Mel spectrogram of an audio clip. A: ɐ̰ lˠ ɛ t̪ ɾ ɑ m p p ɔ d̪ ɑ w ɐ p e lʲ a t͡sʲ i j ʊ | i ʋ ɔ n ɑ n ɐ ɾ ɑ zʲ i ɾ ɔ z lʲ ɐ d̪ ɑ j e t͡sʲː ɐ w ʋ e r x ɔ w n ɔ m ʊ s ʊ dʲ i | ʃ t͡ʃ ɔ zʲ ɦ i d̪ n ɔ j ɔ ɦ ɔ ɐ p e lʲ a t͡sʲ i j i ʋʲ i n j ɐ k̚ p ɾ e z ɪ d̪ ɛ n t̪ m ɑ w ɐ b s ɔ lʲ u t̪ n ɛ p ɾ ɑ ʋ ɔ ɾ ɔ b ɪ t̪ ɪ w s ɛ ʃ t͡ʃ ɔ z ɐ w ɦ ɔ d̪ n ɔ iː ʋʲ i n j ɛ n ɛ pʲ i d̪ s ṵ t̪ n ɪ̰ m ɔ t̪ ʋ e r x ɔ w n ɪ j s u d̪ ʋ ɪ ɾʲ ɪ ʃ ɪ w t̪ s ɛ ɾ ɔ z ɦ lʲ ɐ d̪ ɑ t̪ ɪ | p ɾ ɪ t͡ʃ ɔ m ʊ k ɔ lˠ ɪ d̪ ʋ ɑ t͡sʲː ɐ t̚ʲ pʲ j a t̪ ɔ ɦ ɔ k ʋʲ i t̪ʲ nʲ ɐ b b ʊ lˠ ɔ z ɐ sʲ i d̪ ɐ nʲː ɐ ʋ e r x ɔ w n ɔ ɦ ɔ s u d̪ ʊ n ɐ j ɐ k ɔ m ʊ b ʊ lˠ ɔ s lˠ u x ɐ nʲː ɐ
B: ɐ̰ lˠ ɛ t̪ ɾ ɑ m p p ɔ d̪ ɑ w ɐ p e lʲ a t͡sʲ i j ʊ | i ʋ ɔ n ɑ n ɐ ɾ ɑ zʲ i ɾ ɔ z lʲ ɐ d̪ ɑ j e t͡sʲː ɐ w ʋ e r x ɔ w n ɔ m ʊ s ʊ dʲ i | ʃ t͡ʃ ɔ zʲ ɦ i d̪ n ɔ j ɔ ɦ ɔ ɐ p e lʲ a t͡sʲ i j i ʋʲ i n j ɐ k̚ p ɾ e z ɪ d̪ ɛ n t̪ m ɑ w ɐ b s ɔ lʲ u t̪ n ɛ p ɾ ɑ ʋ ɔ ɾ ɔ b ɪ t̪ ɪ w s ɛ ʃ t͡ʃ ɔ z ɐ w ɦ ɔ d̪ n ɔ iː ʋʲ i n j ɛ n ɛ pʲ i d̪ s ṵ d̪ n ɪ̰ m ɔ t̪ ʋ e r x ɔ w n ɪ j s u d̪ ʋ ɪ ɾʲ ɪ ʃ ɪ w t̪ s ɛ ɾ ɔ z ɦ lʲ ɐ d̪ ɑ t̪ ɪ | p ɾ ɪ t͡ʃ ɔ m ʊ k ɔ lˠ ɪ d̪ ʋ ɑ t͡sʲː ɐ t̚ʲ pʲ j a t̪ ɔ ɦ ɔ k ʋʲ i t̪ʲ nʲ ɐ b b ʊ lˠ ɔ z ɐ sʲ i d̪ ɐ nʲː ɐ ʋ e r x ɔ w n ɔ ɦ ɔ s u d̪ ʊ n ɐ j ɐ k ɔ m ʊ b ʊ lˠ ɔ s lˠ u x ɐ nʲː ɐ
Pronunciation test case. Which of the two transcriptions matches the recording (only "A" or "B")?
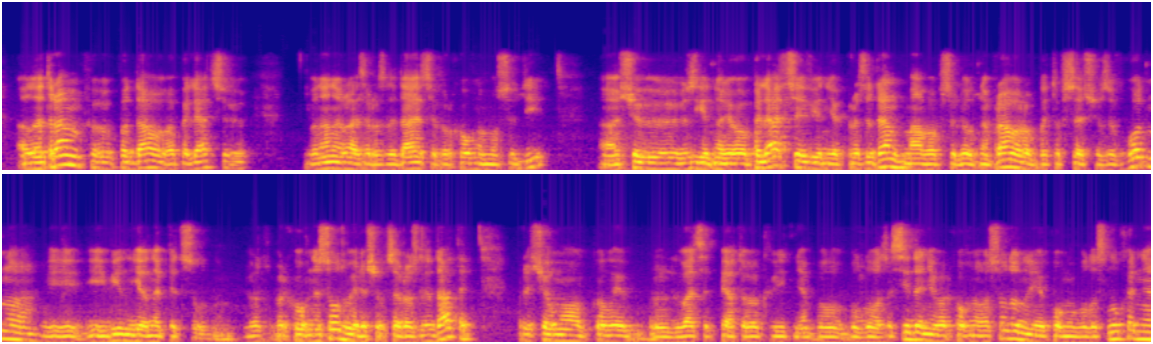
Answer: B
